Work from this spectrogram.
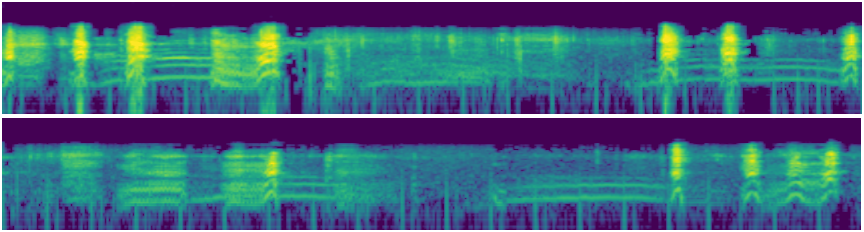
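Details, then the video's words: Dogs barking at a cat: sharp broadband barks in short bursts, some doubled, separated by pauses and softer whining tones between them. "Dogs barking on a cat"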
